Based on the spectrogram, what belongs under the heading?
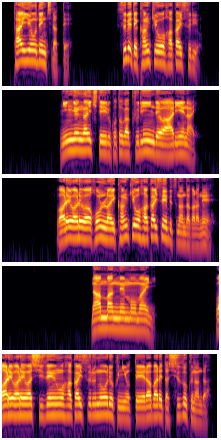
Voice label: male voice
